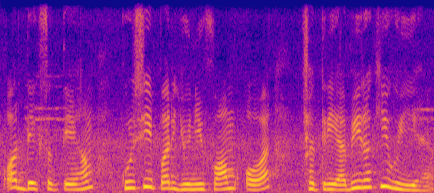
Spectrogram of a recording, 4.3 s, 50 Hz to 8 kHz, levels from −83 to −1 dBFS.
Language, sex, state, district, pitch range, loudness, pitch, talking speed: Hindi, female, Uttarakhand, Uttarkashi, 215-275 Hz, -13 LUFS, 240 Hz, 195 wpm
